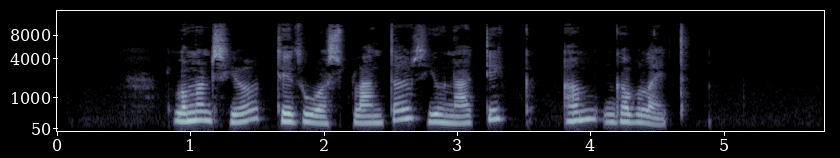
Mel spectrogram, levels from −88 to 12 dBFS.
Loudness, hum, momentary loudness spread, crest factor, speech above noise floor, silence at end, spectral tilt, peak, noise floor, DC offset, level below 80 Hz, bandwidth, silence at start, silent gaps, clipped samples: -25 LUFS; none; 9 LU; 20 dB; 49 dB; 1.05 s; -5 dB/octave; -6 dBFS; -74 dBFS; under 0.1%; -78 dBFS; 11.5 kHz; 0.9 s; none; under 0.1%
